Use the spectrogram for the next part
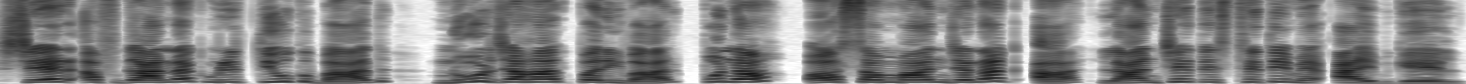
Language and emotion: Maithili, neutral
